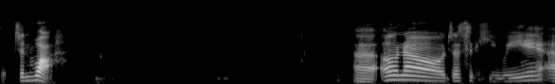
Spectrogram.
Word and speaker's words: Genoa: Italy, Jen, and W and Wa is how to pronounce it. Genoa.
